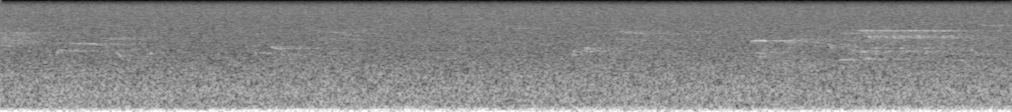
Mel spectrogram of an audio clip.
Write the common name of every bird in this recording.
Eastern Towhee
